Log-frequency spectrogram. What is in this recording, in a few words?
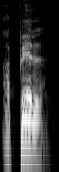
"apel", apatani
